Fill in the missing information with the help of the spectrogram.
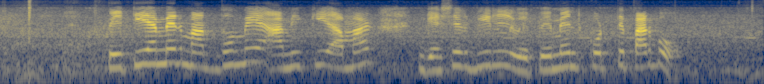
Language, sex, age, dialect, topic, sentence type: Bengali, female, 41-45, Standard Colloquial, banking, question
